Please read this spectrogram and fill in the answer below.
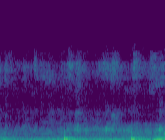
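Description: Marker pen writing on a whiteboard: faint scratching strokes with a couple of light ticks.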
